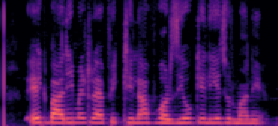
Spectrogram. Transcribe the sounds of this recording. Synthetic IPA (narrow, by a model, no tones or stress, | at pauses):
eːkbaːɾimẽʈɾɛːfɪkxːɪlaːfʋɐɾzijõkelied͡ʒʊɾmaːnẽː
